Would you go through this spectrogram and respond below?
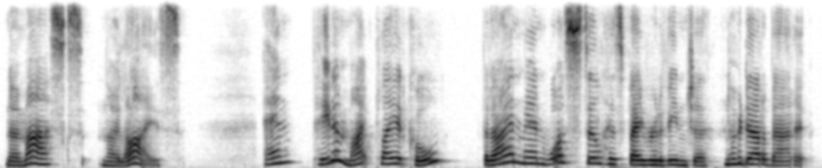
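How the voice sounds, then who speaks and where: High-voiced woman narrating a story. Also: lively intonation, measured pace. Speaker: fan fiction audiobook reader. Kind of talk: expressive scripted story narration.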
